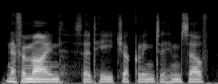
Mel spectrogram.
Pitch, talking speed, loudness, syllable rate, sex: 115 Hz, 190 wpm, -18 LUFS, 5.1 syllables/s, male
